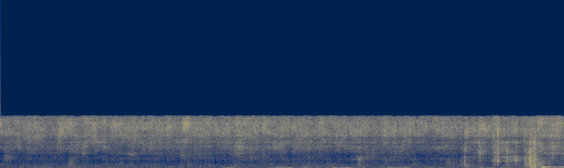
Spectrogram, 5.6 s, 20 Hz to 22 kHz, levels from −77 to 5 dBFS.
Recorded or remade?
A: remade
